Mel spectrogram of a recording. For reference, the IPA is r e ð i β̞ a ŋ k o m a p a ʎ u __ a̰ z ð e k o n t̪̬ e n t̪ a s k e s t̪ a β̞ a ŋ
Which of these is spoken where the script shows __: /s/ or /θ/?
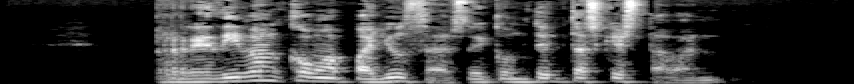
θ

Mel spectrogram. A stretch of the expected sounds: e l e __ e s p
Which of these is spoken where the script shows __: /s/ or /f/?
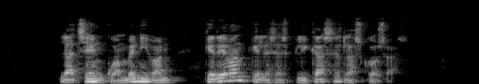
s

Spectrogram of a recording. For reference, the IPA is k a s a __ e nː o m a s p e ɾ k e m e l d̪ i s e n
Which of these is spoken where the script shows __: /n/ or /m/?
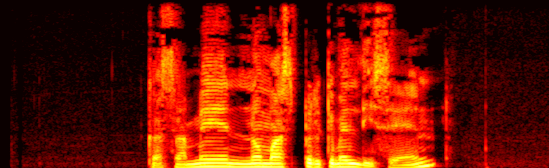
m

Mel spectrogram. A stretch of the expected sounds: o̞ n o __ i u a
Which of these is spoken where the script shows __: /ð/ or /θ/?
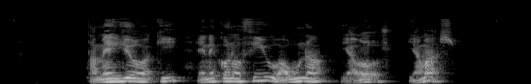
θ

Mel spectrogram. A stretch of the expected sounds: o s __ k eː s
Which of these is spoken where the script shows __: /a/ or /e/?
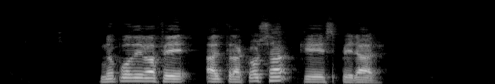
a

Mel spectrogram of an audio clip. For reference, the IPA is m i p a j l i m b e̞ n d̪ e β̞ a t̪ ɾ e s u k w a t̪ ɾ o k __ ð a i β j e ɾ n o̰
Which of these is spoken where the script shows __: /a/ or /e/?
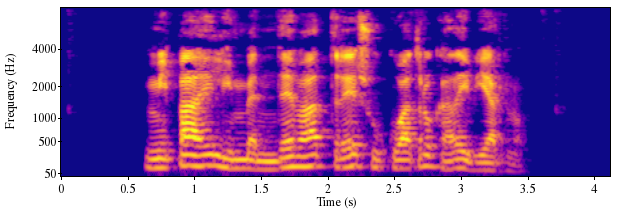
a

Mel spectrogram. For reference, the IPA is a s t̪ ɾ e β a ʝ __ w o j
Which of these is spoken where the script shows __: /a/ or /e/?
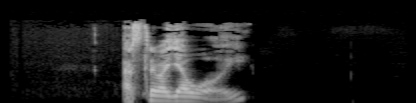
a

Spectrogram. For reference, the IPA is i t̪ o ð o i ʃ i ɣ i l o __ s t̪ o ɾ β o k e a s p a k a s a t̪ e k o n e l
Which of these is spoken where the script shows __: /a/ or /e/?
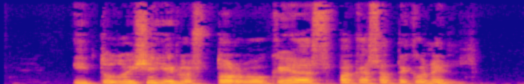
e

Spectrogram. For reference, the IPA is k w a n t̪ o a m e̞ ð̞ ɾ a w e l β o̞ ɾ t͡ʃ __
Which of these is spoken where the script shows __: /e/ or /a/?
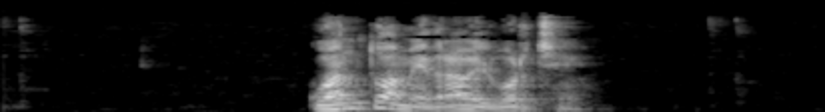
e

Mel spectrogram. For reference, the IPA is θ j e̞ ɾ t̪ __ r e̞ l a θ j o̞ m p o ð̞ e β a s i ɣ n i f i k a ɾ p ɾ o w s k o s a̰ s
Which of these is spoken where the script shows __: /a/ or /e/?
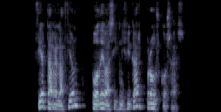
a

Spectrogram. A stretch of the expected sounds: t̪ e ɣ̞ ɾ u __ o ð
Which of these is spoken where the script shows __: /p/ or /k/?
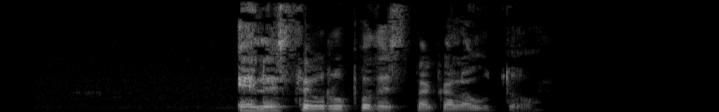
p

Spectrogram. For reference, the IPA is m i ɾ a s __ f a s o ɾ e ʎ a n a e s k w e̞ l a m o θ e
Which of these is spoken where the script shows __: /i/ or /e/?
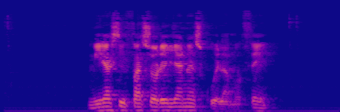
i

